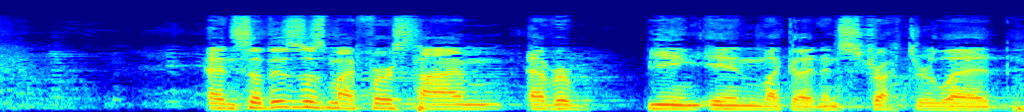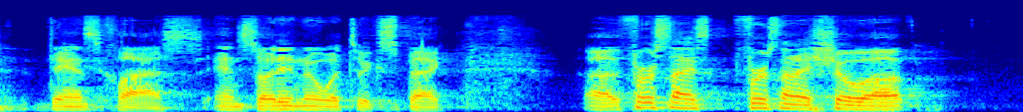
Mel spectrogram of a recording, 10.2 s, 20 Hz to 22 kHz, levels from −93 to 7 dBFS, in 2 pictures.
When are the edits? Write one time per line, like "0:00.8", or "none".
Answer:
none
